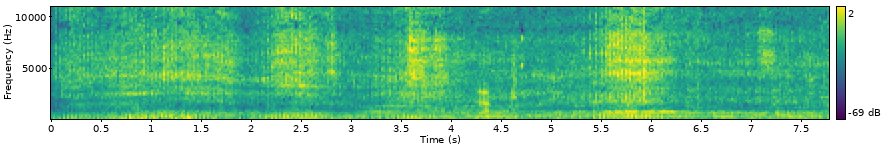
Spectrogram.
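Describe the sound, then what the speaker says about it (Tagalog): A tricycle e-bike converted to run on a 100cc Rusi motorcycle engine idles and runs steadily with a loud, rattling drone and mild revving, nearby and continuous throughout. "E-bike na convert sa engine."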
